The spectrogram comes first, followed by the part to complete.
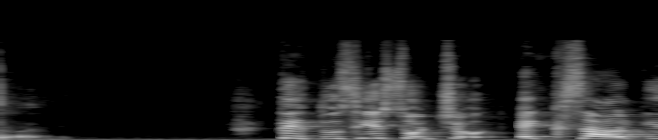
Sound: continues in Punjabi

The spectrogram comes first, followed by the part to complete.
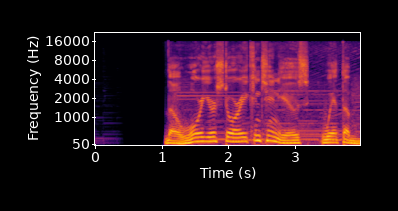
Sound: voiceover

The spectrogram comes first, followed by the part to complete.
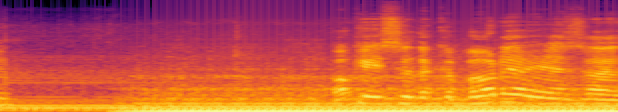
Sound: engine humming

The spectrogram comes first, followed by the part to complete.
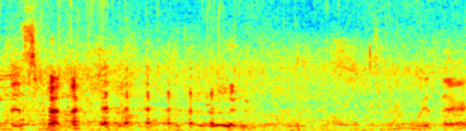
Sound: laughter

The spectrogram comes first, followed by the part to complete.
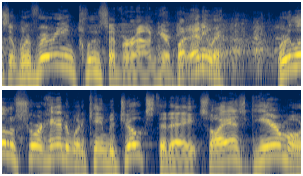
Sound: laughter

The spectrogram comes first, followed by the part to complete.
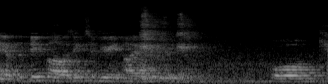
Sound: coughing drowns out speaker

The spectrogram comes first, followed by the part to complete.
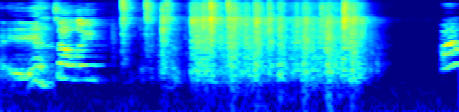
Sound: shakes treat bag

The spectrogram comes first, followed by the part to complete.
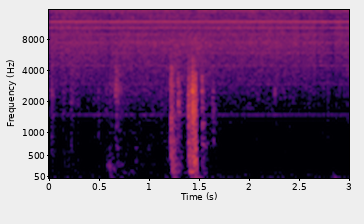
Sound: none

